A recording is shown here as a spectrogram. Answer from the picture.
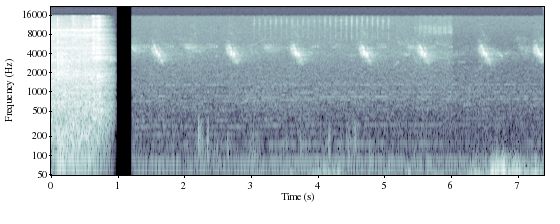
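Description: A loud, steady mechanical rumble cuts off abruptly about a second in. After it, a bird repeats a short, high, falling chirp about once a second over faint outdoor ambience, with a brief low rumble near the end.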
